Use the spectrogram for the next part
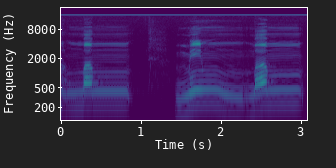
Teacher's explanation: ناظرین یہاں چونکہ نون ساکن کے بعد میم ہے تو ادغام مع الغنہ ہوگا، میم ساکن کی آواز ہوگی، اور یاد رہے کہ یہاں پر غنہ بھی کیا جائے گا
